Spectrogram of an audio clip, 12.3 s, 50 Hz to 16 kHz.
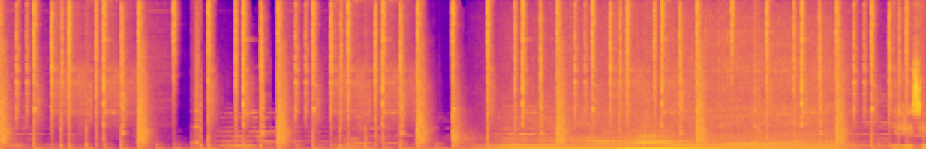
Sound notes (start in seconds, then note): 0.6 upbeat music; 6.3 engines roaring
